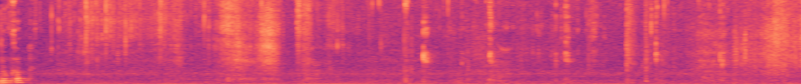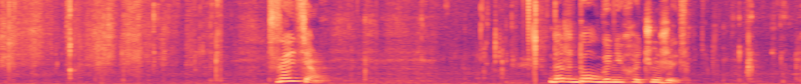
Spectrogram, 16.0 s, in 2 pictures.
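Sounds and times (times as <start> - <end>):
chewing food with wet clicks: 3.0 - 7.4, 11.6 - 13.5, 14.8 - 16.0
paper napkin rustling: 7.3 - 10.0.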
